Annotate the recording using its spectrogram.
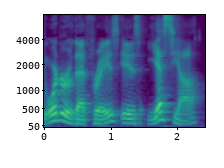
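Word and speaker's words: jes ja: easily remember the Order of that phrase is yes ya rhymes with Tesla As in the Tesla coil or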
